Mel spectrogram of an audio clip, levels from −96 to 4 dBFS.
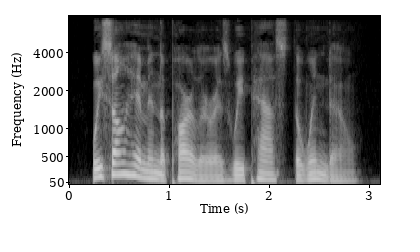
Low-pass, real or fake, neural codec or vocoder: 7.2 kHz; real; none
